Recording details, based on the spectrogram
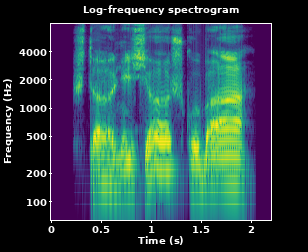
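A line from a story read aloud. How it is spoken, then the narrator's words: Growling wolf. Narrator (Russian): зарычал волк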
